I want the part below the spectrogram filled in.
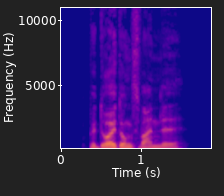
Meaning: semantic change, semantic shift
- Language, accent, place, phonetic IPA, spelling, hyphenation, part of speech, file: German, Germany, Berlin, [bəˈdɔɪ̯tʊŋsˌvandl̩], Bedeutungswandel, Be‧deu‧tungs‧wan‧del, noun, De-Bedeutungswandel.ogg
